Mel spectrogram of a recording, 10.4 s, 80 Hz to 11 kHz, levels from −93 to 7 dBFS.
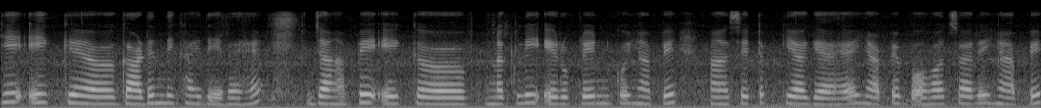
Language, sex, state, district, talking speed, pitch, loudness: Hindi, female, Maharashtra, Nagpur, 165 wpm, 205 Hz, -34 LUFS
